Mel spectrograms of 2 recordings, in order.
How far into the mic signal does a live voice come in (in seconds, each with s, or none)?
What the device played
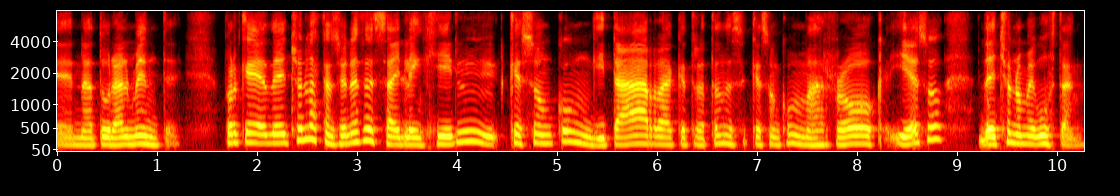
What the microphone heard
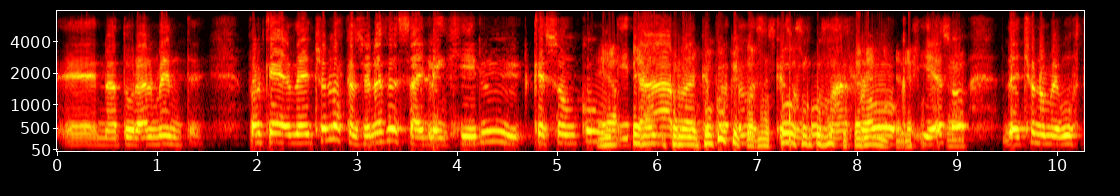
5.4 s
